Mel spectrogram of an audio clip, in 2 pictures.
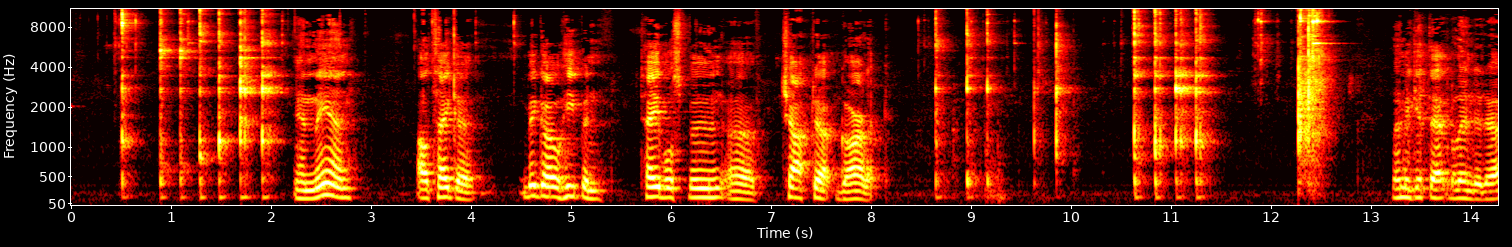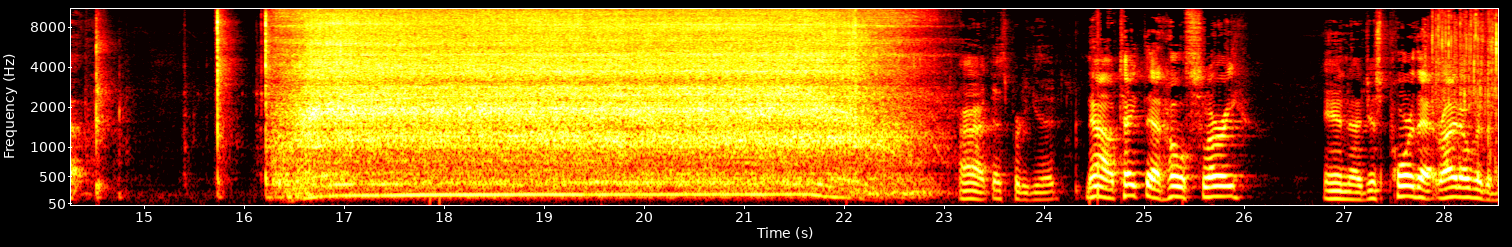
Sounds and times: Inside, small room: 0:00.0 - 0:28.5
Speech: 0:02.2 - 0:08.2, 0:13.2 - 0:14.5, 0:23.2 - 0:26.1, 0:26.8 - 0:28.5
Blender: 0:16.2 - 0:23.2, 0:27.8 - 0:28.5.

